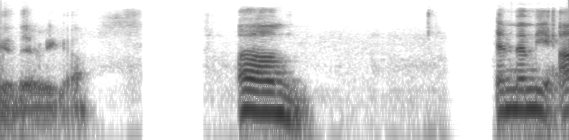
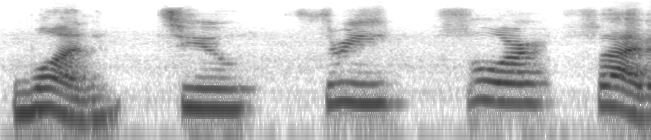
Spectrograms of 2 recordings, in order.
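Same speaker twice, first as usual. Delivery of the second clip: counting along; 5 semitones higher, much slower than usual. Shown as a demonstration. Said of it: "One more".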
